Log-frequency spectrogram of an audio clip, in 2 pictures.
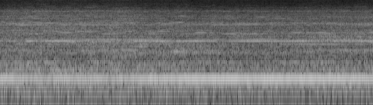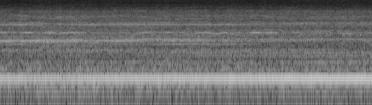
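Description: An upright vacuum cleaner runs with a steady loud whine and roar close by.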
